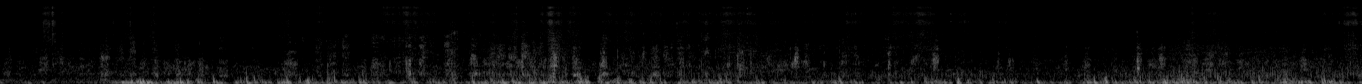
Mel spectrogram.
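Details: Pair of Dogo Argentinos at play outside: a steady run of low, huffing breaths and scuffling, dense and continuous, with a slightly louder burst of puffing near the start.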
